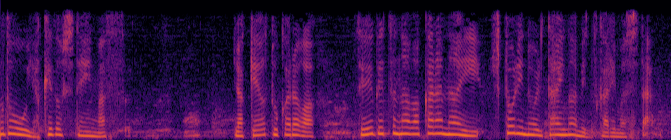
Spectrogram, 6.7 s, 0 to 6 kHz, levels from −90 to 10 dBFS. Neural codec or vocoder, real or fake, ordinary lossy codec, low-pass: codec, 24 kHz, 0.9 kbps, WavTokenizer, medium speech release version 2; fake; none; 5.4 kHz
